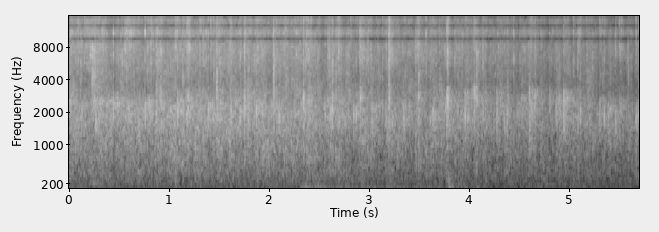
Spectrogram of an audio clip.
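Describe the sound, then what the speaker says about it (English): Sustained, dense applause from a gala dinner crowd at the 2024 Richmond County Democratic Party event, steady and loud throughout with no break. "Another round of applause to my good friend John."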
